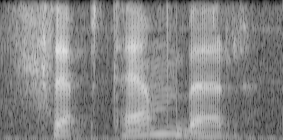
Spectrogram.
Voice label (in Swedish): "september", swedish; tijden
